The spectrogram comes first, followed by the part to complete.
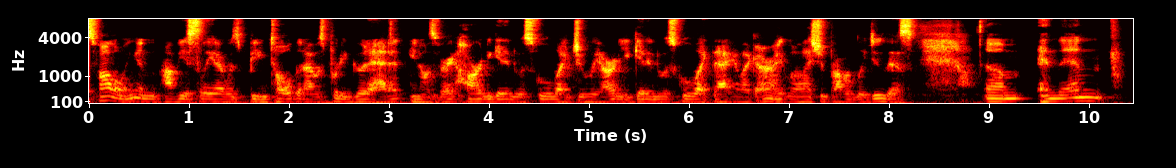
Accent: New York City, New York, United States; now in Portland, United States; I grew up in New York City

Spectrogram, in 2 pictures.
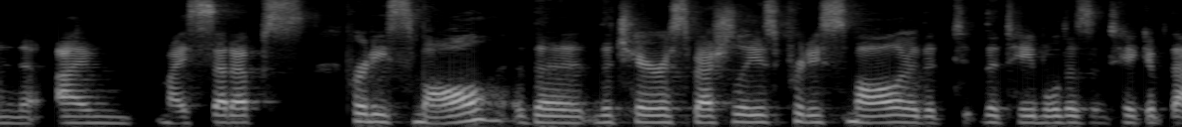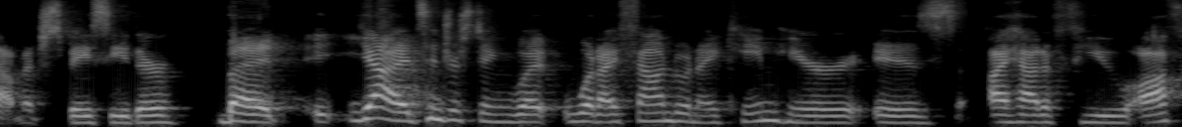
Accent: San Jose, California, United States; moved away as an adult; also born or lived in San Diego, California; now in Lincoln, United States; I grew up in San Jose, California

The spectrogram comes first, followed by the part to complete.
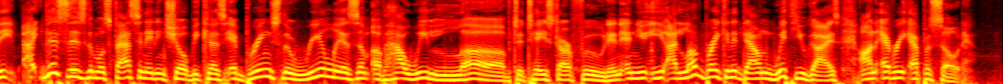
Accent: Montana, United States; now in Charlotte, United States; I'm originally from Montana.

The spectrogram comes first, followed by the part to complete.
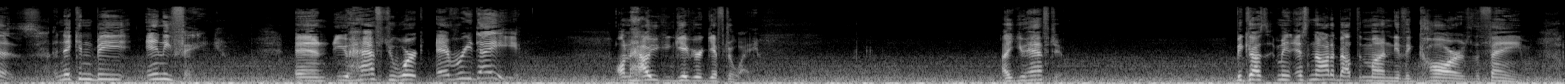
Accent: Kentucky, United States; accent: mountain; growing up in Kentucky, I already have that, you know, mountain fuck your sister kind of accent

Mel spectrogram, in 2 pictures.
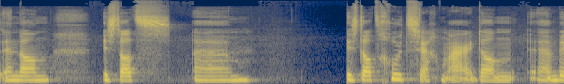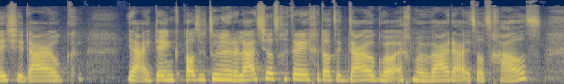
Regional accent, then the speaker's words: Barneveld, Gelderland, Netherlands; ik ben opgegroeid in Barneveld

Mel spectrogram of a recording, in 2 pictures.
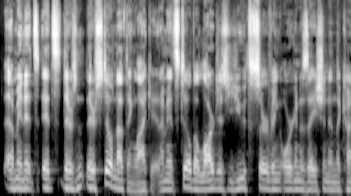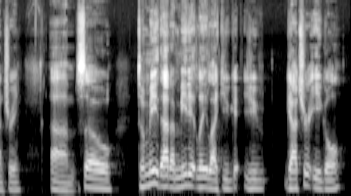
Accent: Louisiana, United States; I grew up in Louisiana

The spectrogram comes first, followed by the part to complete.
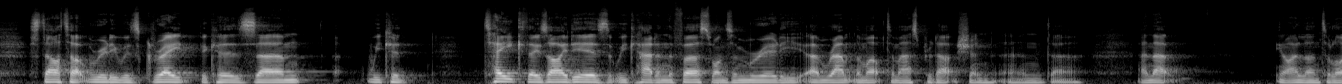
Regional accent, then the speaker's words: Netherlands; also born or lived in France / United Kingdom / Berlin, Germany / Israel; now in Switzerland; So I was born in France, raised in Holland, educated in the UK and Berlin

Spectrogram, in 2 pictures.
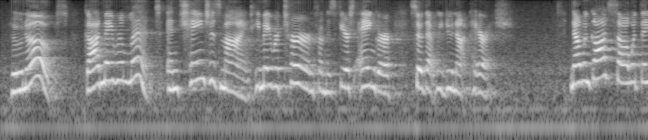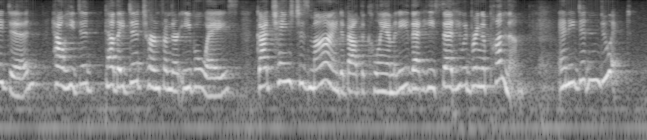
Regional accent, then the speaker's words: Salem, Virginia, United States; now in Charlotte, United States; which is in my hometown of Salem, Virginia

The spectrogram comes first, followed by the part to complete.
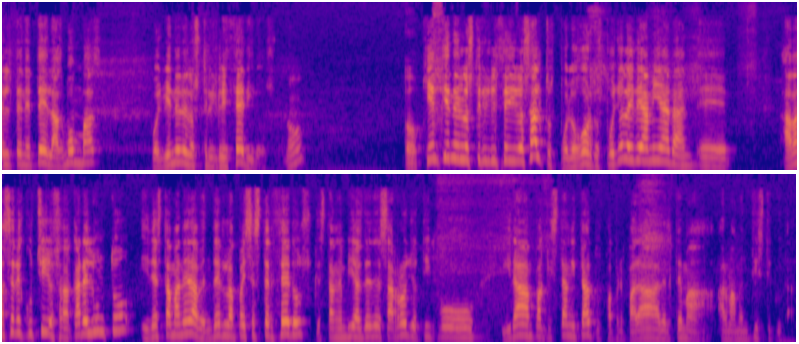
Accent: El Bierzo, Castile and León, Spain; nosotros nacemos chupando la costilla de un botillo. O sea, nos, a, un berciano digno le quitas la teta y le das un hueso de botillo

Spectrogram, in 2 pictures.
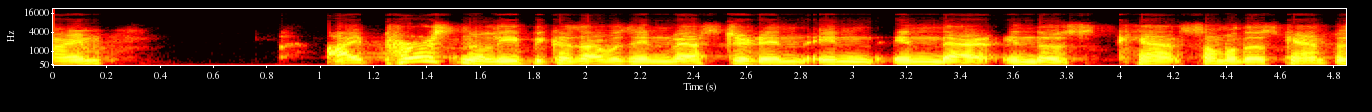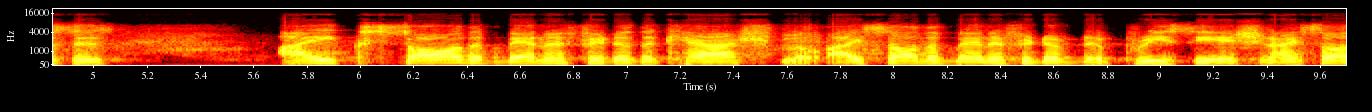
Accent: India; moved away as an adult; I'm from India and I came here in 1997

